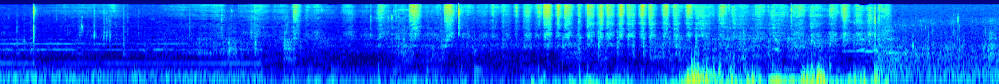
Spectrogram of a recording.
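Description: A paintbrush scrapes and dabs on canvas.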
